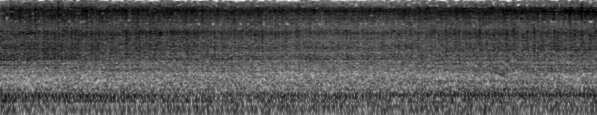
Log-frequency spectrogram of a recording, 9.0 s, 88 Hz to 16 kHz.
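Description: Scania R730 truck's V8 diesel engine idling steadily, a low, even rumble.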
